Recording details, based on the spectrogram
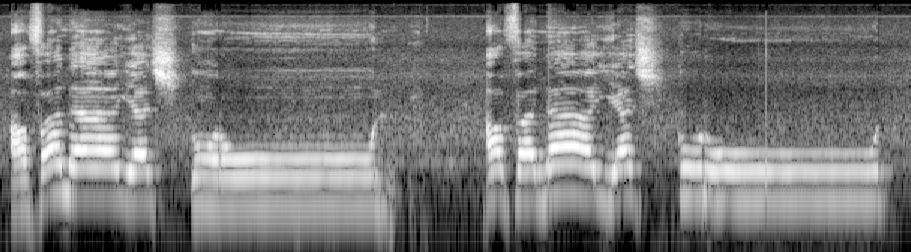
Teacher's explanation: نون پر دیکھیے زبر ہے، زبر کو نہیں پڑھنا ہے، نون پر ساکن دے دینا ہے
